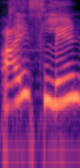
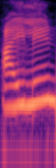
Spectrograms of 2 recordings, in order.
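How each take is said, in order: First: An s sound is heard after the first vowel. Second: No s sound is heard after the first vowel. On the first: The speaker calls it wrong. "आई आई आइस नहीं बोलोगे, आई आइसलैंड नहीं होता है" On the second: The speaker calls it right. "आइलैंड होता है ना"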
